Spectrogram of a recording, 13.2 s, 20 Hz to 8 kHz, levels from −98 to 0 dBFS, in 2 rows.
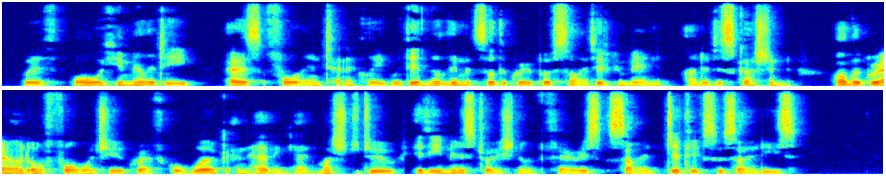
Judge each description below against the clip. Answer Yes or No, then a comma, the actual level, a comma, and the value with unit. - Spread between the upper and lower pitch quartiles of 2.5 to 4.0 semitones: Yes, average, 2.9 semitones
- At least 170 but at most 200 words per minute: Yes, average, 175 wpm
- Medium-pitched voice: No, low, 115 Hz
